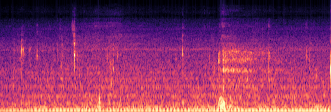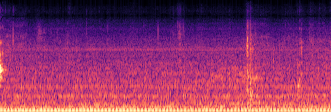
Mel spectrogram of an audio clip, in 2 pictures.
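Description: A person chewing a mouthful of bean burrito with soft, wet mouth sounds, a brief smack about two seconds in and a sharp click about a second later, over a steady low hum.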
